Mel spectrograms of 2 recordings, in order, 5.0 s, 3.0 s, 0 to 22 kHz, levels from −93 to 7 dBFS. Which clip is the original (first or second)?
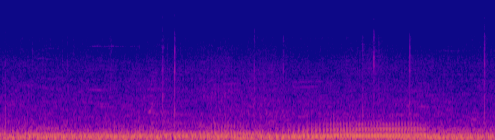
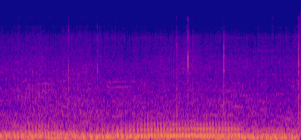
first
